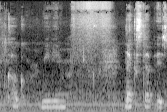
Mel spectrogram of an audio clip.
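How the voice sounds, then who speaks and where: Noticeable background noise sits under a soft-spoken woman talking at a moderate pace. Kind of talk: ASMR baking video, casual talk to camera. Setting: home kitchen. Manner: soft-spoken, quiet.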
